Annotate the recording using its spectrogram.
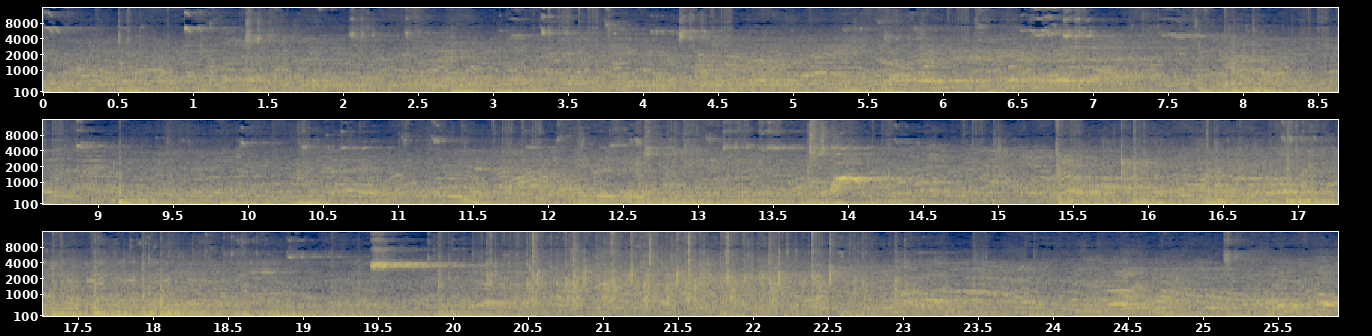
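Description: Basketball dribbling with repeated thumps on a hardwood gym floor, sneakers squeaking, and spectators chattering in the echoing gymnasium. A short high referee's whistle sounds about twenty seconds in.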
